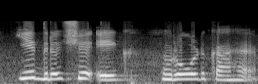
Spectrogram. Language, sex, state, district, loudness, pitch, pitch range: Hindi, female, Chhattisgarh, Raipur, -9 LUFS, 245 Hz, 210-260 Hz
